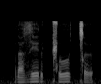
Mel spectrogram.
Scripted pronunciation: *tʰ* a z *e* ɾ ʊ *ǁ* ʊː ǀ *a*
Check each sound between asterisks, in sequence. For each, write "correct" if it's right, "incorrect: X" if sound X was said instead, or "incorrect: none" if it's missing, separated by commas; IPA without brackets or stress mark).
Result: incorrect: ɾ, correct, correct, incorrect: ə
